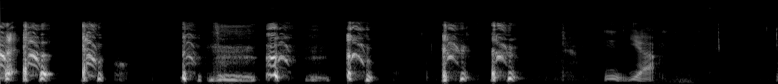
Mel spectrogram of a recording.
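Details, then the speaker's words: Cough from a person who says they are ill, while playing a video game: a run of about nine short, sharp coughs with throat clearing. "yeah no great I might have a tad bit of a cough"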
